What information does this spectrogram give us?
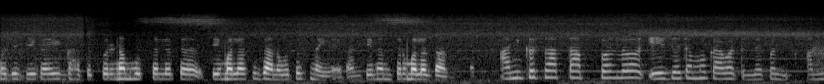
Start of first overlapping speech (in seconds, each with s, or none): none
